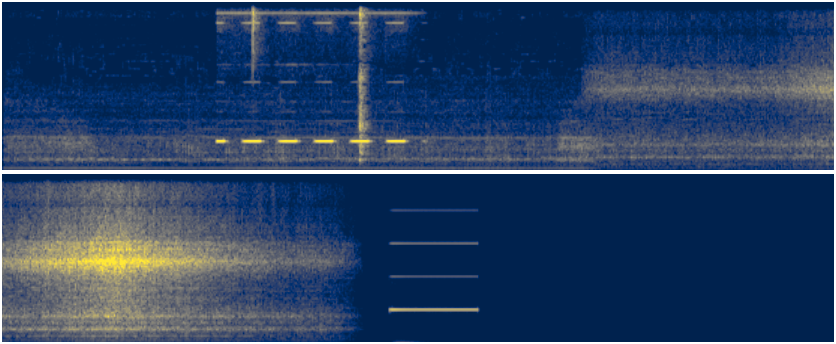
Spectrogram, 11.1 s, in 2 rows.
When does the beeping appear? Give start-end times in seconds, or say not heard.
1.4-2.7, 7.2-8.8.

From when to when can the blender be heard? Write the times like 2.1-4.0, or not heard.
0.0-8.0.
